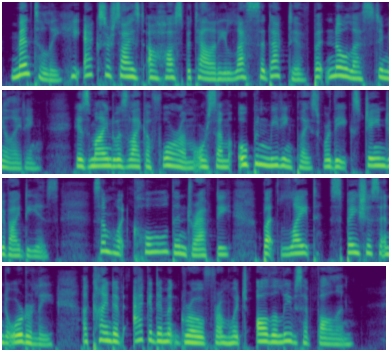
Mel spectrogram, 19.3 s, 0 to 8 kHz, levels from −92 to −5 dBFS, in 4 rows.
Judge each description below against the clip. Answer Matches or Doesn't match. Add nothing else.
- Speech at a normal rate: Matches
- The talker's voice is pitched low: Doesn't match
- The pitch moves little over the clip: Doesn't match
